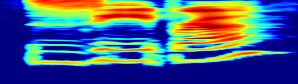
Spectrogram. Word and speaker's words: zebra: Pedestrian, barcode, tax, railroad, zebra. Now, zebra is the American pronunciation. Uh, British, Australian, other other English dialects will say zebra. But in America, we say zebra.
